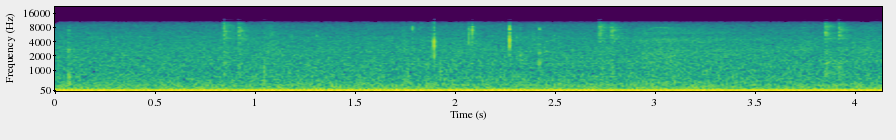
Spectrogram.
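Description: Near silence: a steady low hum with a few faint, scattered computer mouse clicks.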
